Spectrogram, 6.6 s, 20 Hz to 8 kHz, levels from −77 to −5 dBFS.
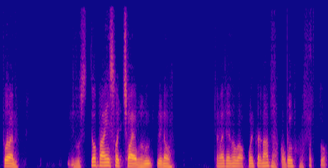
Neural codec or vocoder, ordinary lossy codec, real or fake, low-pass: codec, 16 kHz, 0.5 kbps, FreqCodec, larger model; none; fake; none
